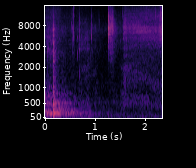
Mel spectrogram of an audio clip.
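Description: A short knock, then a backpack sprayer's wand nozzle hissing faintly as it sprays a fan of liquid, starting with a brief spurt a little after a second in.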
